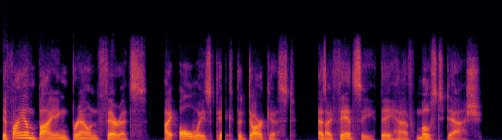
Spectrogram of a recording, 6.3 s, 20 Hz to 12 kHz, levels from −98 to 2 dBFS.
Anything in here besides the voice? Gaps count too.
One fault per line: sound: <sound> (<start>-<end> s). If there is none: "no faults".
sound: dropout (2.8-2.8 s)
